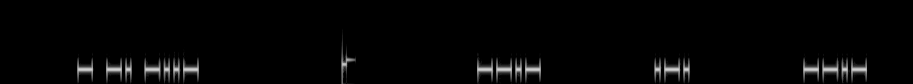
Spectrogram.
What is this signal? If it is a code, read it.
Morse code, heard as a keyed tone, about 25 wpm, spaced as for 11 wpm, 700 Hz. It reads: TNX QRQ
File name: Top 90 QSO Elements - 8x Character Spacing - 25wpm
